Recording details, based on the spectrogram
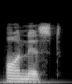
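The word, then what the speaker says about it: honest: but this is silent इसी तरह ऑनेस्ट इसमें भी पहला वर्ड जो है वह कंसोनेंट है बट दिस इज साइलेंट यानी यह साउंड जो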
